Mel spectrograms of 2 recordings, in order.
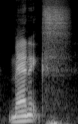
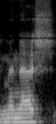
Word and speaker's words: Manex: Today, my guest is Manex. Is that how you say it? Yeah, it's actually Manesh.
